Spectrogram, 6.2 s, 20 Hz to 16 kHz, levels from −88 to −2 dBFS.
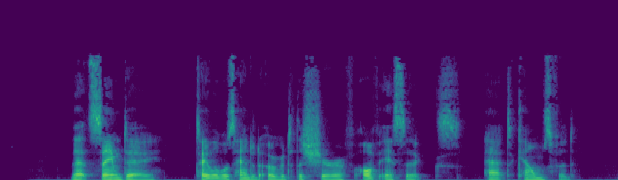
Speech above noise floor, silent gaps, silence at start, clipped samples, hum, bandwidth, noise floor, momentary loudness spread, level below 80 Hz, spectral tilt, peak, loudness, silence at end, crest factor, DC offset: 37 dB; none; 0.7 s; under 0.1%; none; 11.5 kHz; -66 dBFS; 15 LU; -56 dBFS; -5 dB/octave; -4 dBFS; -29 LUFS; 0.45 s; 26 dB; under 0.1%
